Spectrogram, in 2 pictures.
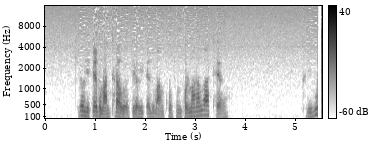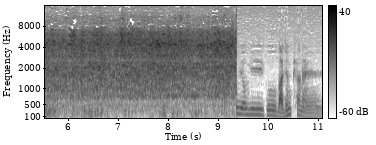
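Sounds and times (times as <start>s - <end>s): geese honking in flight: 5.5s - 9.4s.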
